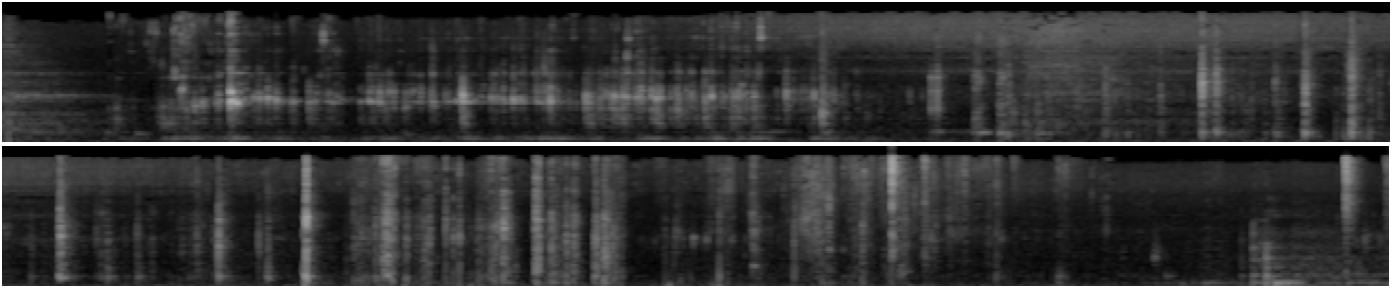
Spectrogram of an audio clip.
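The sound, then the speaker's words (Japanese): Tonic water being poured into a glass of gin to make a gin and tonic, a steady liquid stream followed by fizzing, crackling bubbles and scattered drips and clinks, with no talking. “ジントニック作って飲みながら雑談”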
